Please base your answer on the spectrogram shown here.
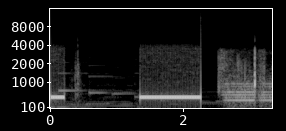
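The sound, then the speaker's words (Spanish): A telephone ringing on the line: a steady, low-pitched electronic tone that cuts off briefly, then a second tone lasting about a second, followed by the clatter and rustle of the receiver being picked up. It is a radio station's call to a care home in San Antonio Benajever, a town in Valencia. “nos coge el teléfono en la residencia en la que está desde hace 4 años, San Antonio Benajever, situada en la localidad valenciana que lleva el mismo nombre.”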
